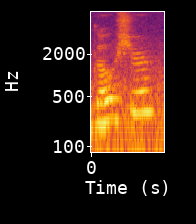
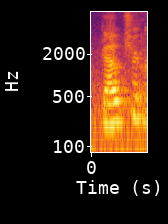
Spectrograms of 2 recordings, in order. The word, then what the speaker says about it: Goucher: our traveling gal um she attended do I pronounce that goer College Goucher College in Maryland for a year on academic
